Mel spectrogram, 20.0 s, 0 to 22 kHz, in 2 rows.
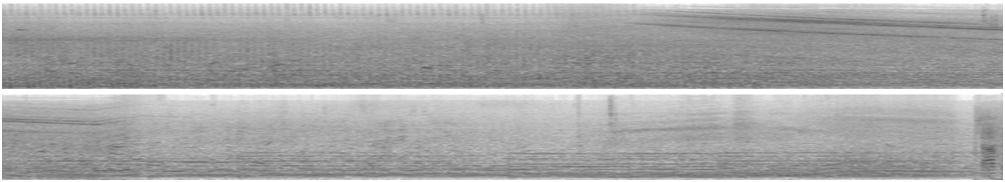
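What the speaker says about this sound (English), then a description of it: "Let's deploy the drone." Drone flying in the dinosaur park game Jurassic World Evolution 3, a continuous whirring rotor hum with sweeping pitch glides and a sudden drop in intensity partway through, steady and close, with game voice chatter mixed underneath.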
